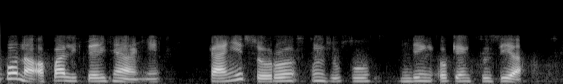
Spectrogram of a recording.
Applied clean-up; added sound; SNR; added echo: neural separator model SepFormer DNS4.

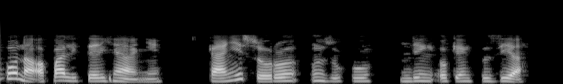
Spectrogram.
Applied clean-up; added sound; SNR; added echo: none; none; none; none.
